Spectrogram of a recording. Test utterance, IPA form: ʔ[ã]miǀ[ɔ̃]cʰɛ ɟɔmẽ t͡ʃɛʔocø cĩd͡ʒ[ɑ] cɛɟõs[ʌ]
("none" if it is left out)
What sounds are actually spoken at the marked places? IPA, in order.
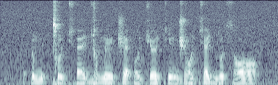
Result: ə̃, õ, ɔ, ɔ

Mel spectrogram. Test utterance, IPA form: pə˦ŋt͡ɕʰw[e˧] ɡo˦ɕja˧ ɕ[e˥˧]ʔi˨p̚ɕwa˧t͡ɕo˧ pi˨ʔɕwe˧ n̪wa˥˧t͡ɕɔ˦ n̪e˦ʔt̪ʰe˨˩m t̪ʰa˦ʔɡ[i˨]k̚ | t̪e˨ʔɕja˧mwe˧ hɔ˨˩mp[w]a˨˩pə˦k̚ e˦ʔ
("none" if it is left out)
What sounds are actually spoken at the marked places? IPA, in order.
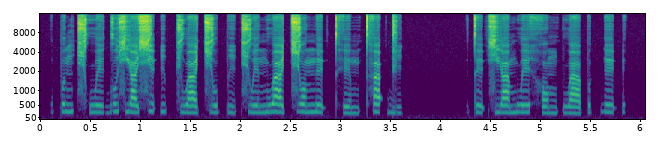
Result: e˧, e˦, i˨, w

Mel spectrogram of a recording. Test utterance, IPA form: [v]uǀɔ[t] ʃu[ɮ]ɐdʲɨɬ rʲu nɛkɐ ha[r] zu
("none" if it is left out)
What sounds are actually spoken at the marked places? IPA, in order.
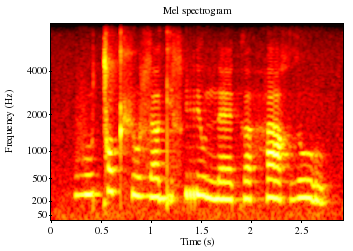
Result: v, t, ɮ, χ

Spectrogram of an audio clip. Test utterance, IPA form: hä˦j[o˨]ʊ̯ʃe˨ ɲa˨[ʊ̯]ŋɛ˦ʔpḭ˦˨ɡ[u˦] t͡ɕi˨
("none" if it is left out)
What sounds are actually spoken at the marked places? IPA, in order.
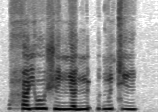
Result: o˦, ɪ̯, ũ˦

